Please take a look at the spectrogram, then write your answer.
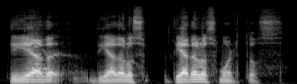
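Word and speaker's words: Día de los Muertos: Now I don't pronounce it properly, but can you Ramon properly pronounce the Day of the Dead in Spanish? Dia de los Muertos.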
